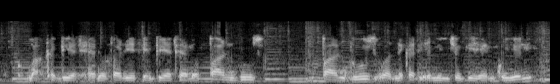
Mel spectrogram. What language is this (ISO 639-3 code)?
ful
